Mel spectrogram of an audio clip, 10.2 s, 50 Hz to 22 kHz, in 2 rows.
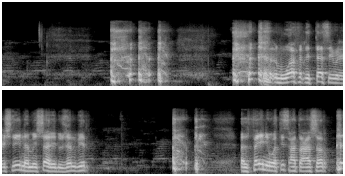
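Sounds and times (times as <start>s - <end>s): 
faint murmuring: 0.0s - 10.2s
speech: 1.6s - 2.4s, 3.9s - 6.5s, 8.7s - 10.2s
person coughing during a lesson in cold weather: 1.6s - 2.6s, 3.5s - 4.2s, 7.7s - 8.2s.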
